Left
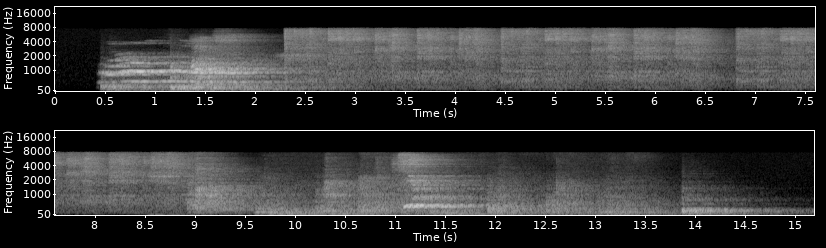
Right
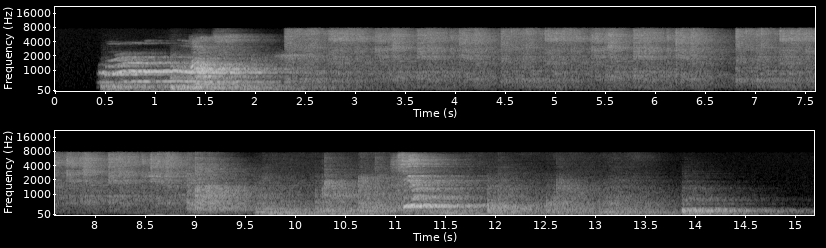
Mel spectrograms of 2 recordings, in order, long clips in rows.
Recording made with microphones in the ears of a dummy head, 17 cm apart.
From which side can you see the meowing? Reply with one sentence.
In this clip you hear the meowing on the right.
